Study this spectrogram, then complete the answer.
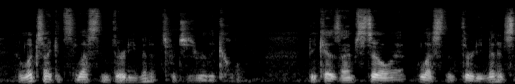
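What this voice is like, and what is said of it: Hoarse, fading voice from illness. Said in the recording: “I'm losing my voice ... I've been sick all week ... I still don't have a voice”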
